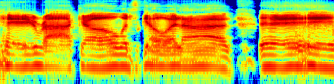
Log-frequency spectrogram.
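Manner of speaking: very loud, very slow, rough raspy smoker voice. Describing the cartoon neighbors, imitating Bev flirting with Rocco, Bev Bighead smoker's voice. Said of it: "She has that voice like she smokes cigarettes like every fucking hour".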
